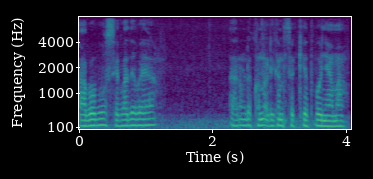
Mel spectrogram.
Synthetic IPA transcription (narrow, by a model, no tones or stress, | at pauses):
abɔbɔsɛbad̪ɛbaja | aɾɔɖɛkʰɔnəɽikansəkijət̪bɔɲama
